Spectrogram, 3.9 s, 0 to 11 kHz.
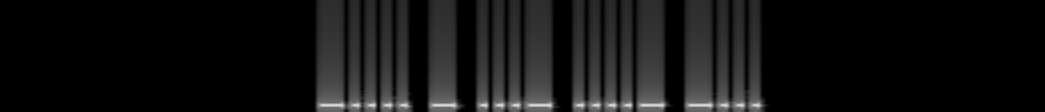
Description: Morse code, heard as a keyed tone, about 40 wpm, 700 Hz. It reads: 6TV4B
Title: Five Challenging Letter-Number Combinations 40wpm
